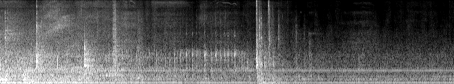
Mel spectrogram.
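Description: Glass entrance door being pushed open by its metal pull: rubbing, handling and several light clicks and knocks. One sharp knock comes about five seconds in, then only a steady low hum.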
